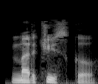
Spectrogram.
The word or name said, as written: marcire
